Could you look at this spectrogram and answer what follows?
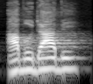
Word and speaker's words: Abu Dhabi: Abu Dhabi.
